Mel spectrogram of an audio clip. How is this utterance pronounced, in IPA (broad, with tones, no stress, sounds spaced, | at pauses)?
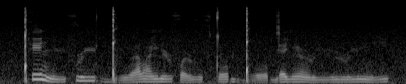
ǃʰ e˥ n yː˨˩˦ f ɭ yː˥ ɡ͡ǃ uː˨˩˦ ɐ̯ lˠ ẽ˧˥ lʲ u˧˥ ɭ f ɔ˨˩˦ ɭ v u˨ f t oː˧˥ ɡ ɡ͡ǃ oː˨˩˦ ɡ ɛ˧˥ lʲ ɔ̃˥ ɭ yː˧˥ l ɭ yː˧˥ m i˧˥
